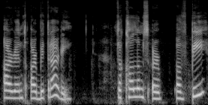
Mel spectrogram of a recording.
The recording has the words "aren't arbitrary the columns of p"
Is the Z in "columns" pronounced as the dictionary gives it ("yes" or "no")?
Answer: no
